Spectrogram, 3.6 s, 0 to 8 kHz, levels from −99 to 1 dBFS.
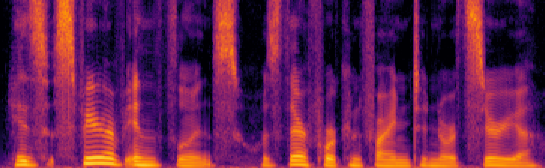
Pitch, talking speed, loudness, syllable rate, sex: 165 Hz, 165 wpm, -19 LUFS, 5.6 syllables/s, female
